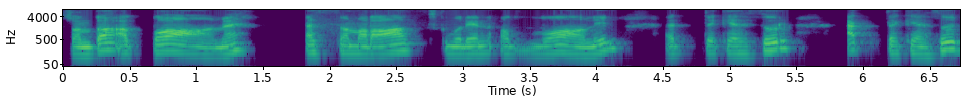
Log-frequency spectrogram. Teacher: Jadi alif lamnya tidak terbaca. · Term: alif lam yang diidgham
